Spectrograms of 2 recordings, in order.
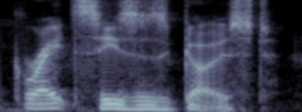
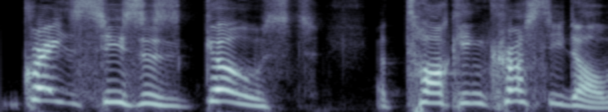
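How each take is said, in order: First: Said in the usual way. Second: High-pitched, drawn-out mock astonishment; Bart. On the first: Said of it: "weirdest thing for Bart to say". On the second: Bart spots the talking doll, mock astonished. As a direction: exclaim it like a startled cartoon boy. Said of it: "Bart starts".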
